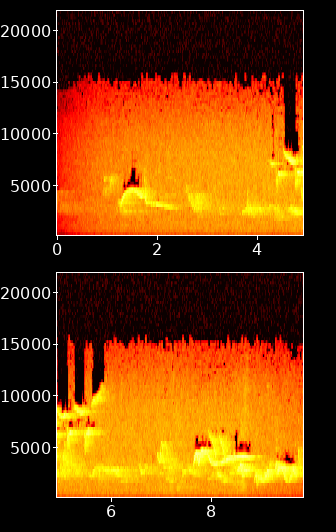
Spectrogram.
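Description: Birds chirping and singing over a steady hiss, several short calls sliding down in pitch, busiest in the second half.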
